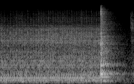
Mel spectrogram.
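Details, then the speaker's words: Good Ideas compact twin tub washer (Streetwize Portawash Plus) running its wash tub: steady motor hum with a sharp tick, the normal sound of its clockwork mechanical wash timer. "ticking sound you can hear rather old fashioned but that is the clockwork gubbins inside which controls the length of your wash program it's a mechanical timer rather than an electronic one"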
